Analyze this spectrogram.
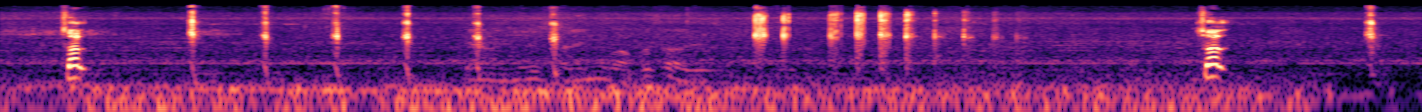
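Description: A bird gives short, harsh calls nearby.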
